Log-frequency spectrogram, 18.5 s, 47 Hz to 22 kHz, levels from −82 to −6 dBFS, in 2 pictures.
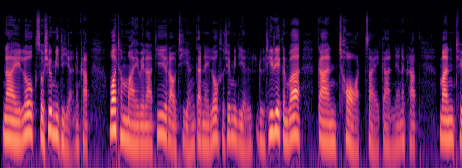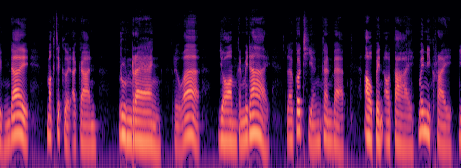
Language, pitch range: Thai, 110-150 Hz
